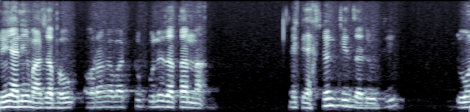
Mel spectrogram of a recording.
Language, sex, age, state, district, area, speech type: Marathi, male, 18-30, Maharashtra, Washim, rural, spontaneous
